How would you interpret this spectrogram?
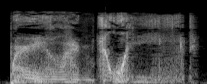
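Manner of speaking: slow, ghostly rasping hiss; strange hissing voice. A narrator's reading. Dead victims naming themselves to their killer, hissing. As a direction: hiss the names out slowly. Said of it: "hissing voice from Charles".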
